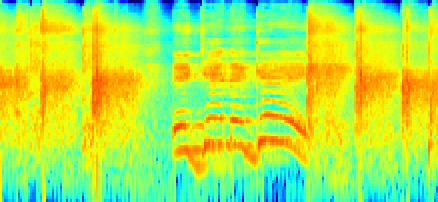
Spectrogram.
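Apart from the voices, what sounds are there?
clapping hands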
